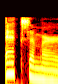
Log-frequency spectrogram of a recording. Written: excimer

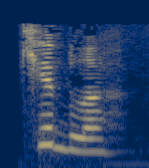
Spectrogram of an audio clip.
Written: qiblah

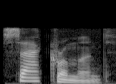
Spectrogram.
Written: sacrament

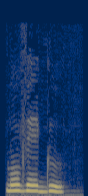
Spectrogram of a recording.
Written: mauvais gout

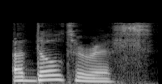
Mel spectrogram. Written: adulterously

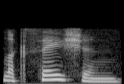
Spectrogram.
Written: luxation

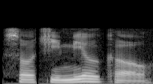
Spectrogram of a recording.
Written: Xochimilco

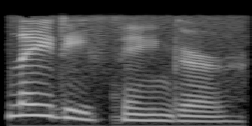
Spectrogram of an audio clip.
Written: ladyfinger

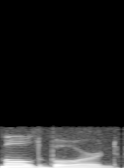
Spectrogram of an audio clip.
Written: moldboard

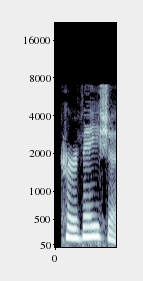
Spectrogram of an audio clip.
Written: curvaciousness

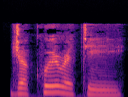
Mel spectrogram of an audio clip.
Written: jequirity

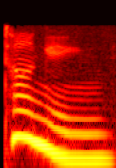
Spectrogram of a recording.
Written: tonguing

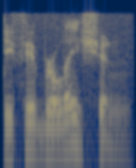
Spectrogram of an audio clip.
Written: defibrillation

